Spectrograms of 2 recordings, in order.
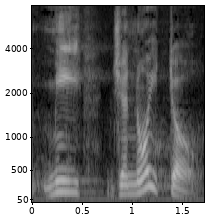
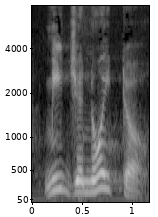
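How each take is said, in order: First: Careful Greek "me genoito", first syllable leaning; Greek pronunciation. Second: "me genoito" said again with a firmer "me" and a j sound; Greek pronunciation, repeated. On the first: Preacher sounding out Greek phrase for congregation, careful pronunciation. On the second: Preacher repeating the Greek phrase for congregation, firmer. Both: Shown as a demonstration.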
